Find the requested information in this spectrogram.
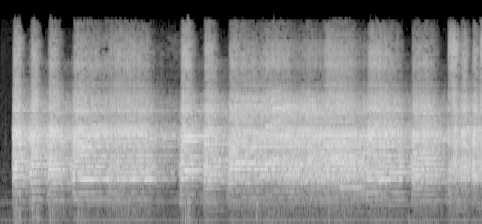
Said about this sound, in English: As far as the Godzilla roar, it's like, you think they're going to stick with the original one?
